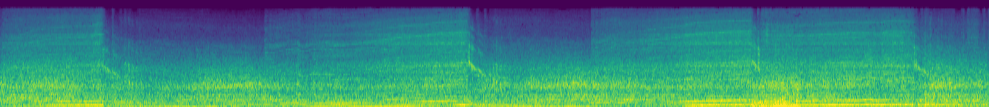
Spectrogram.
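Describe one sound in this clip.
Other racing car engines roar nearby.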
